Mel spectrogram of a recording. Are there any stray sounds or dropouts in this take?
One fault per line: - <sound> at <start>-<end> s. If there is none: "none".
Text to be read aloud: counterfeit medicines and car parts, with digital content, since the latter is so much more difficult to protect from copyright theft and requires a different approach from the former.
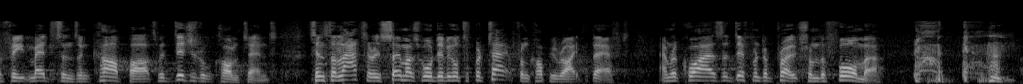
- cough at 9.1-10.2 s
